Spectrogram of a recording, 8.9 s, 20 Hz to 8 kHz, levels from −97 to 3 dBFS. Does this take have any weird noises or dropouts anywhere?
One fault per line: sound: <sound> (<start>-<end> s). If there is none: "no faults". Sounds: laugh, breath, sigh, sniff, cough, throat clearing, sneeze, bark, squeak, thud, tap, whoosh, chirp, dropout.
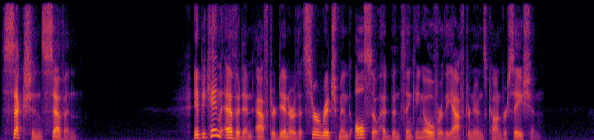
no faults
